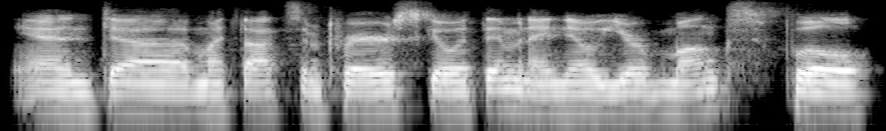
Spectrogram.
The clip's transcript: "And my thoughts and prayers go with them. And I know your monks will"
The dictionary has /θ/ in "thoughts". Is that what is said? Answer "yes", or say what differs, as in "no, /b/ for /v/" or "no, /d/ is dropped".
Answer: yes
